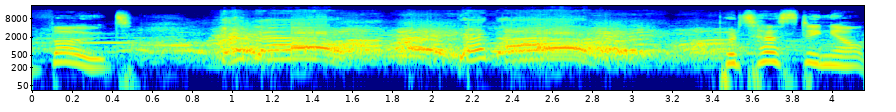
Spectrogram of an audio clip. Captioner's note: yelling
